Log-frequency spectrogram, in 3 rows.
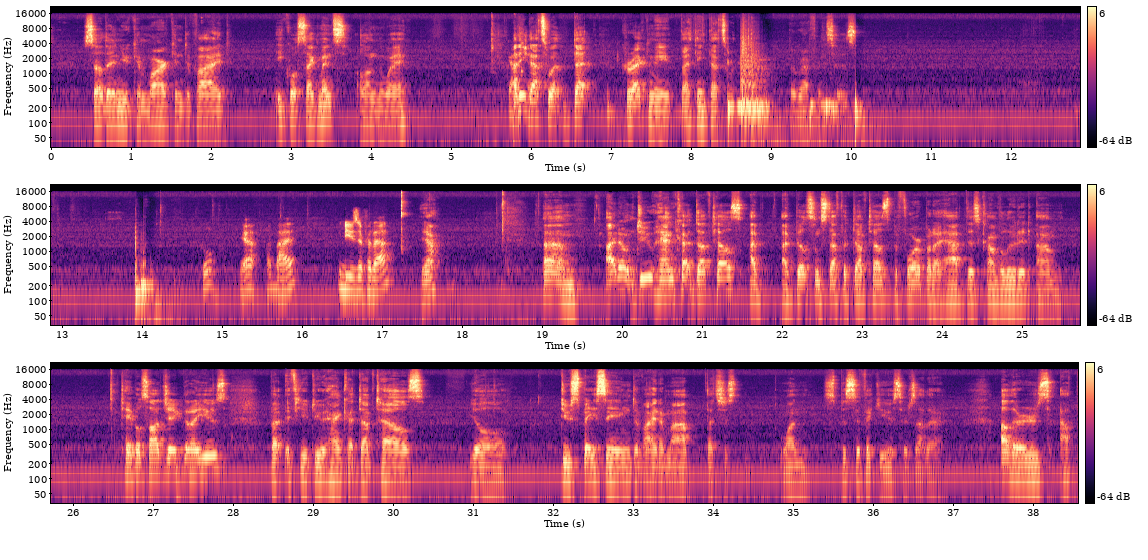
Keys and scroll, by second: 15.7 z, 22.5 z, 24.2 x, 26.7 space, 37.8-38.5 typing.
